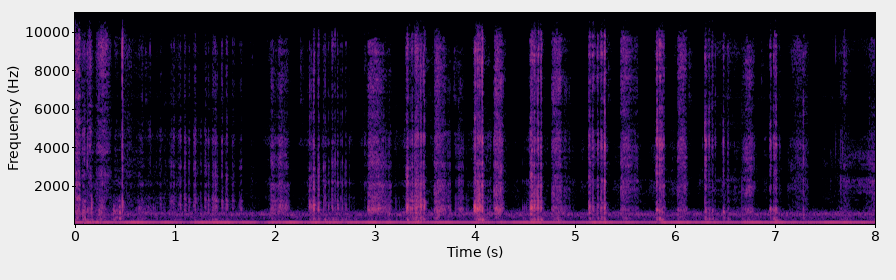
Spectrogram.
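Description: Scissors snip repeatedly through paper for a handmade envelope, crisp close cuts in an irregular run of short bursts over a steady low hum.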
